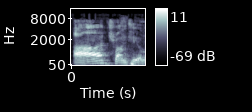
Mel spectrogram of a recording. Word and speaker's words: Atrantil: Okay, so talk about I want to pronounce it right. It's atrantil, right? Atrantil. – It's atrantil, like okay.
